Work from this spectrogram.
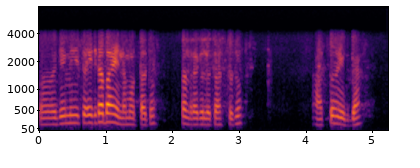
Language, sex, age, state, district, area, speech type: Marathi, male, 18-30, Maharashtra, Satara, urban, conversation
